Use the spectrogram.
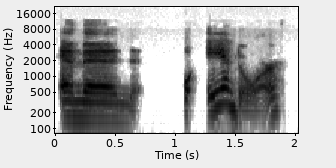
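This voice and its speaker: Low-voiced woman with very dry sound. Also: very animated, slow pace, a little mellow, no room sound, dull audio. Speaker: online audience participant. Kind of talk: spontaneous, reflective comment. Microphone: remote call over the internet.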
